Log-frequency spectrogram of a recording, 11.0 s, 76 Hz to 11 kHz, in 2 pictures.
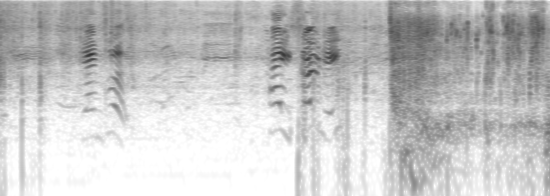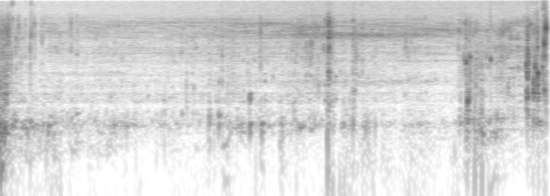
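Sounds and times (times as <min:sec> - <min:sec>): water splash: 0:03.6 - 0:06.9
low steady hum: 0:03.8 - 0:11.0.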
